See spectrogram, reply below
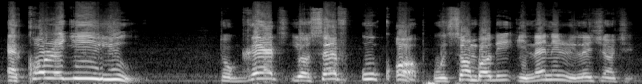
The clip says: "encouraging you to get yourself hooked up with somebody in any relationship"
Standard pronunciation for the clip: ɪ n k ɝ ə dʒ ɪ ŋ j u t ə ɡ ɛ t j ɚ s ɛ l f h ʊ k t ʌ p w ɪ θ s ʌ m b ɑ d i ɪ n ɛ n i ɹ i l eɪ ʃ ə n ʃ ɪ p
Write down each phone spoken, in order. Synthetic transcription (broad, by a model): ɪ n k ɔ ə dʒ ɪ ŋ j u t ə ɡ ɛ t j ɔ s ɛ l f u k ɔ p w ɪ s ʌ m b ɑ d i ɪ n ɛ n i ɹ i l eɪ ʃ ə n ʃ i p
